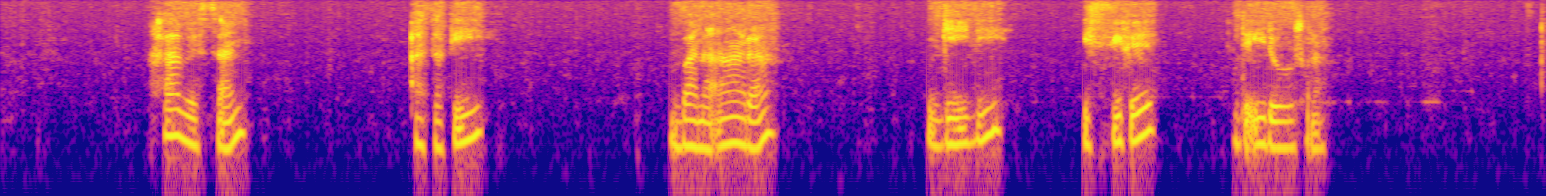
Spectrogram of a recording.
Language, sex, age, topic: Gamo, female, 25-35, agriculture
